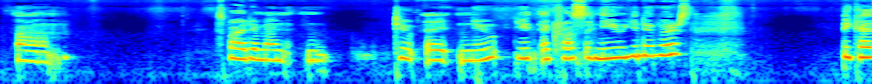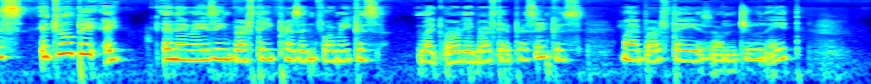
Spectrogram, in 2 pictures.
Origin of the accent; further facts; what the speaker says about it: Vienna, Austria; my hometown of Vienna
